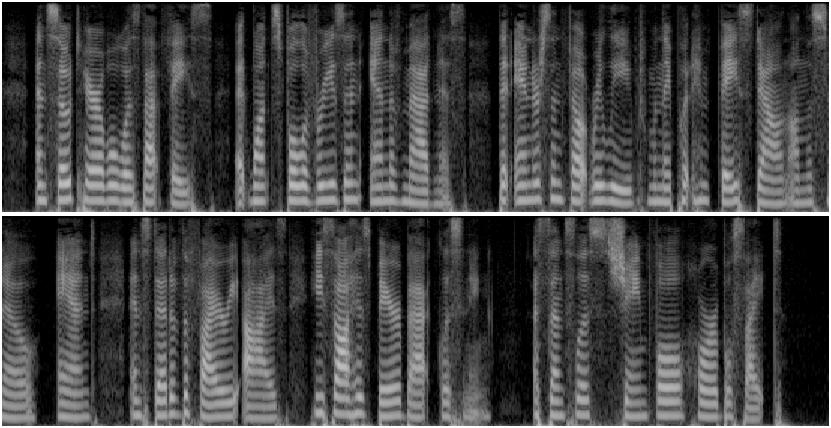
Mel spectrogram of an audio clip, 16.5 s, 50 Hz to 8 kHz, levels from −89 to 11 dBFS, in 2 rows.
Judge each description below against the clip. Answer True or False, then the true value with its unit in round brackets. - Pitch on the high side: True (200 Hz)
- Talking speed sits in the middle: True (160 wpm)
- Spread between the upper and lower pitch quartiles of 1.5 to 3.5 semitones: True (2.7 semitones)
